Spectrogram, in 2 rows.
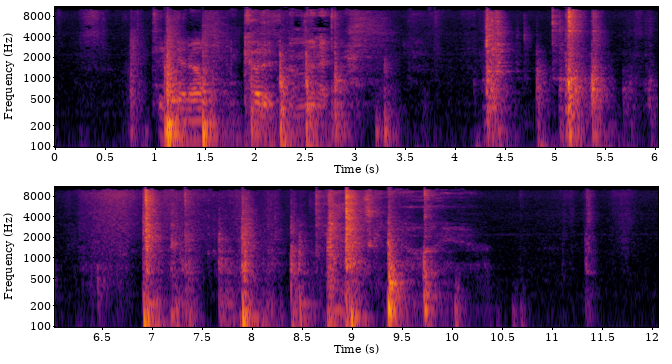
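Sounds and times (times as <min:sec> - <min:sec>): parts knocking against wooden wall: 0:00.8 - 0:03.5, 0:04.2 - 0:06.0, 0:06.9 - 0:10.2.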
